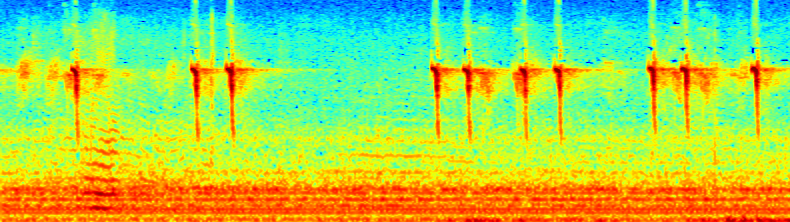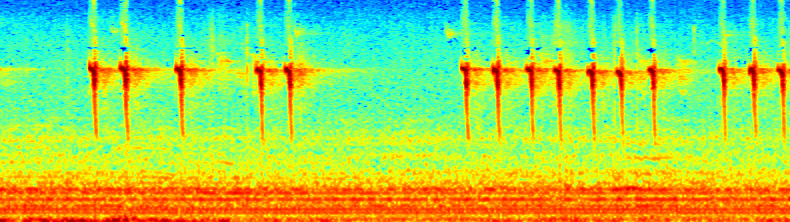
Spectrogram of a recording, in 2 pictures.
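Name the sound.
wild bird calls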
